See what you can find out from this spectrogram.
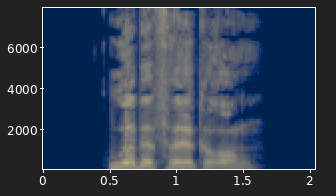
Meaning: indigenous population, aboriginal population, native people
- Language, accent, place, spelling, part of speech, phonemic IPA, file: German, Germany, Berlin, Urbevölkerung, noun, /ˈuːɐ̯bəˌfœlkəʁʊŋ/, De-Urbevölkerung.ogg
